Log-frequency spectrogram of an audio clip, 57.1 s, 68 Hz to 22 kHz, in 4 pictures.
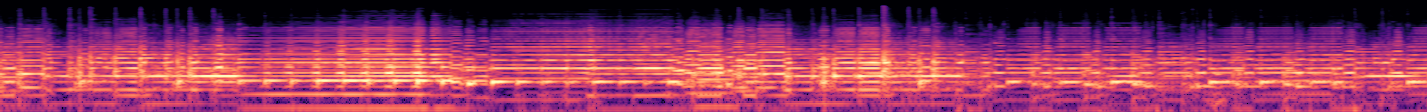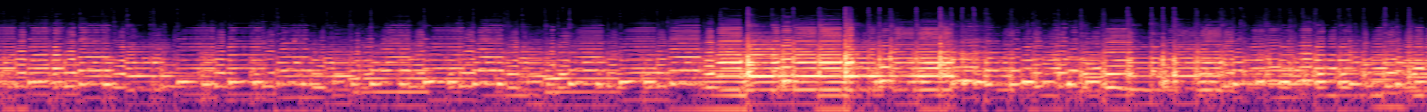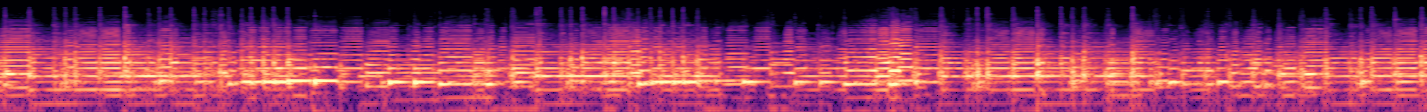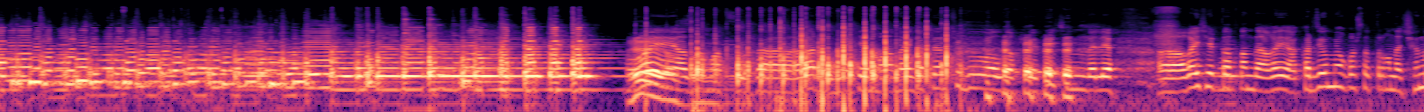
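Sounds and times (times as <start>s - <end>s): plucked lute: 0.0s - 53.8s
accordion playing chords: 0.0s - 55.7s.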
